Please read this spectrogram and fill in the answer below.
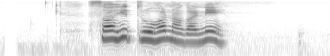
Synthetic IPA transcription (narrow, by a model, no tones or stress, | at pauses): sʌɦit̪roɦʌnʌɡʌrne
